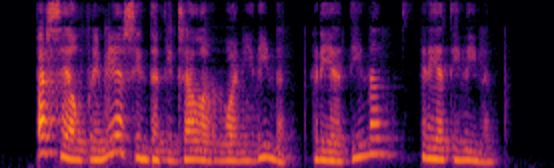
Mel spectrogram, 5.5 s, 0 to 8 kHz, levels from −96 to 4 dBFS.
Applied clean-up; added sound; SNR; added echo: neural mask model DeepFilterNet 3.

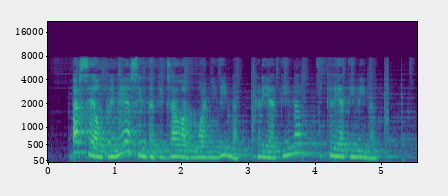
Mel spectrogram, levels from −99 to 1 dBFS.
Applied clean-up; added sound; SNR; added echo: neural separator model SepFormer DNS4.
